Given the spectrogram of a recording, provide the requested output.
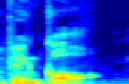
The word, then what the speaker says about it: Van Gogh: 嗯、后来我发现他的荷兰文的发音是 Van Gogh，梵高，梵高。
